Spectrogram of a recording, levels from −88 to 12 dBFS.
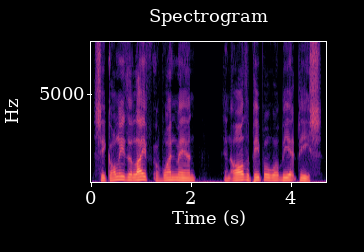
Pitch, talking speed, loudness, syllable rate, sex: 140 Hz, 190 wpm, -17 LUFS, 4.8 syllables/s, male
